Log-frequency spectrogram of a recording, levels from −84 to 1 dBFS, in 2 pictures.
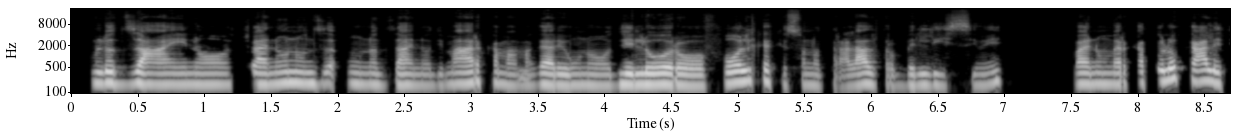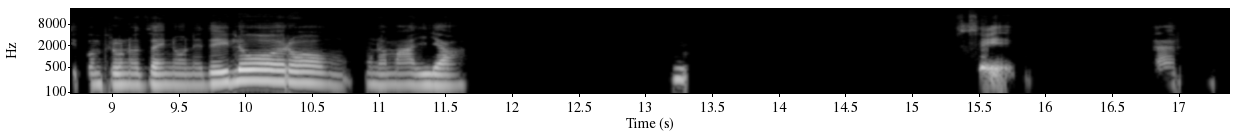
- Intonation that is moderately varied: No, narrow, 2.2 semitones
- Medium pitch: Yes, medium, 170 Hz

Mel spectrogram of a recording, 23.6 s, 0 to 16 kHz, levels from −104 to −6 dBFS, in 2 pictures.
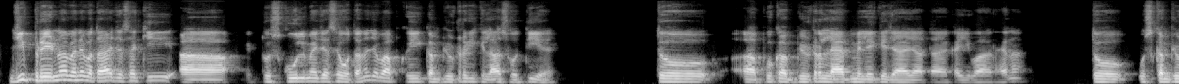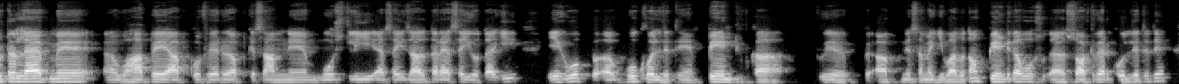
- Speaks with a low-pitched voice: Yes, low, 110 Hz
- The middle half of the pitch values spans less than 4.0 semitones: Yes, average, 3.1 semitones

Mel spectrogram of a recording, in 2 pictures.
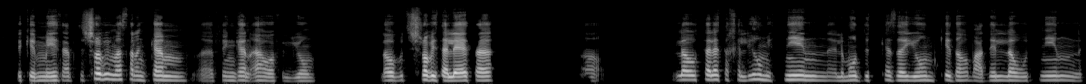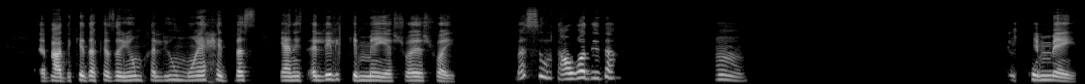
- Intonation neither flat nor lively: No, narrow, 2.2 semitones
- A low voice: No, high, 195 Hz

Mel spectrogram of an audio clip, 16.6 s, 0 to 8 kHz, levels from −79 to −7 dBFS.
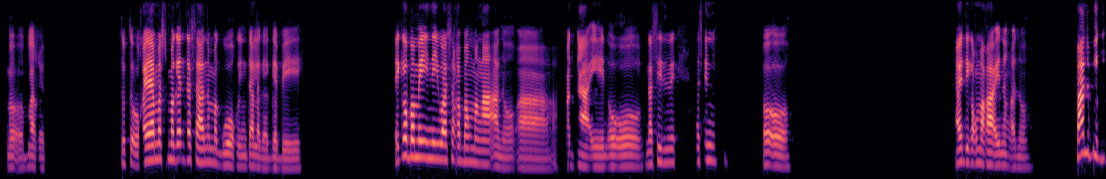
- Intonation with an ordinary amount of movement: No, wide, 7.5 semitones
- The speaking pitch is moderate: Yes, medium, 155 Hz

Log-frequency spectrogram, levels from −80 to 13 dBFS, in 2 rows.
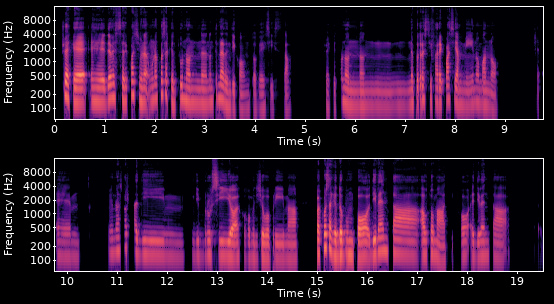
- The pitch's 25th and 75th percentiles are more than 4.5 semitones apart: No, average, 2.8 semitones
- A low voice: Yes, low, 130 Hz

